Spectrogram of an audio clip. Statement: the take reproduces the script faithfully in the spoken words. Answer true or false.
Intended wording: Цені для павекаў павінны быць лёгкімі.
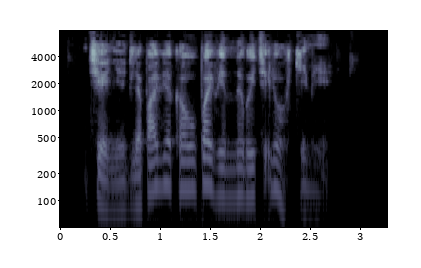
true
